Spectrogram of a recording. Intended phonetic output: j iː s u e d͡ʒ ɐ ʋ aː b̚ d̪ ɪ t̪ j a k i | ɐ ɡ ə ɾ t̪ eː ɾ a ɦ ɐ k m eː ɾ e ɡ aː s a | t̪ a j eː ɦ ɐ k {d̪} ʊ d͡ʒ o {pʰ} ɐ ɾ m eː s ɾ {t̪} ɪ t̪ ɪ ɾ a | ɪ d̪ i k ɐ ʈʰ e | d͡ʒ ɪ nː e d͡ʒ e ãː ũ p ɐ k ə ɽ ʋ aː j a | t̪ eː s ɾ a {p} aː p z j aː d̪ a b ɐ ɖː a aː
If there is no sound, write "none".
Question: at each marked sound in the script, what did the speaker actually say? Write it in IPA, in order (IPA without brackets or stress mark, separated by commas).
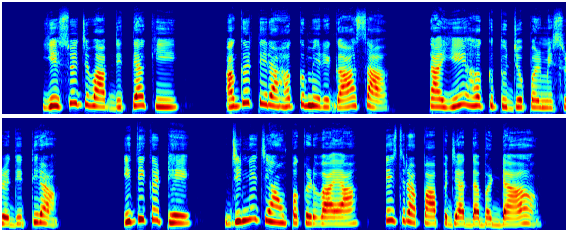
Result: t̪, p, d̪, p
